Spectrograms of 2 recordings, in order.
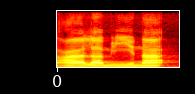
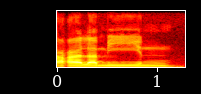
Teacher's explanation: Nah, itu sukunnya sukun arid min. Ya, kan aslinya kan alamina gitu. Tapi karena kita sukunkan karena wakaf jadi alamin. Nah, itu namanya sukun arid.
